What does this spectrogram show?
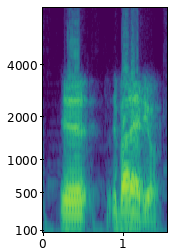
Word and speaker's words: Valerio: say your name again Valerio it's quite similar to it's quite similar to Valerie it's just the the name in Italy at least okay uh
